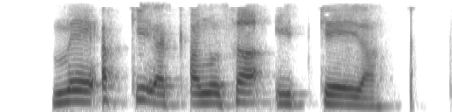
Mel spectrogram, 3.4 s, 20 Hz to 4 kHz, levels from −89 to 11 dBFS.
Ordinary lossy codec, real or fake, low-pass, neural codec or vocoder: MP3, 32 kbps; fake; 3.6 kHz; codec, 16 kHz, 2 kbps, X-Codec, HuBERT features, trained on general audio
